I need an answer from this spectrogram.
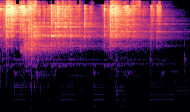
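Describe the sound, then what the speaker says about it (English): Metallic coins clink and rattle down a drain in quick, busy bursts, tumbling and jangling close up with no voices. "I really recorded money going down the drain."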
